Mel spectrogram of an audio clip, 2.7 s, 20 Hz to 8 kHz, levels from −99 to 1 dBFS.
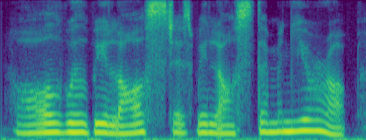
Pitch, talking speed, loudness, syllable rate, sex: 190 Hz, 220 wpm, -14 LUFS, 4.8 syllables/s, female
